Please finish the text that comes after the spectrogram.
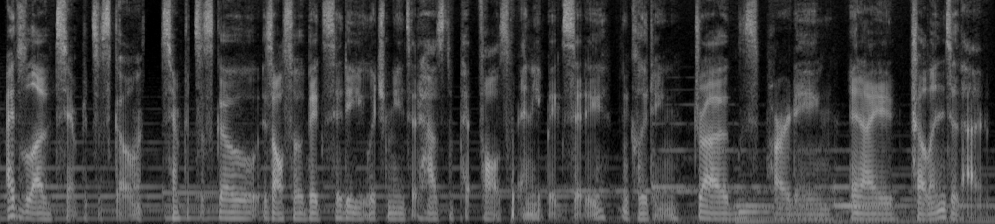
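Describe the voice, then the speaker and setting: Man, very low voice, gravelly, reflective testimony, music underneath. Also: moderate pace, few pauses. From El Salvador. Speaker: research interviewee. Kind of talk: personal testimony.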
